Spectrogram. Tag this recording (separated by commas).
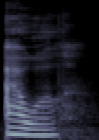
Human voice, Female speech, Speech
